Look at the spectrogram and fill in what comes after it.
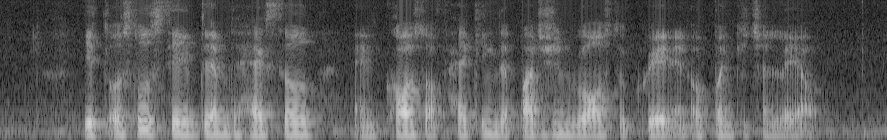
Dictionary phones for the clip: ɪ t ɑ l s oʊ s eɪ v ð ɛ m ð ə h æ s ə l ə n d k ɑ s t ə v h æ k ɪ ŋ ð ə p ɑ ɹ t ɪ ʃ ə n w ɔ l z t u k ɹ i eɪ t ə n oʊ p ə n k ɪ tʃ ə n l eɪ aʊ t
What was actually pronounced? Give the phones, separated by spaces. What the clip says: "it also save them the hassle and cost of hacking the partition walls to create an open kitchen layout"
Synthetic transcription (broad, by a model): ɪ t ɑ l s oʊ s eɪ v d ɛ m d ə h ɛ s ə l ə n k ɑ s ə f h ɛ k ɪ ŋ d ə p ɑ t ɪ ʃ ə n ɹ ɔ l s t u k ɹ i eɪ t ə n oʊ p ə n k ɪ tʃ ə n l eɪ aʊ t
